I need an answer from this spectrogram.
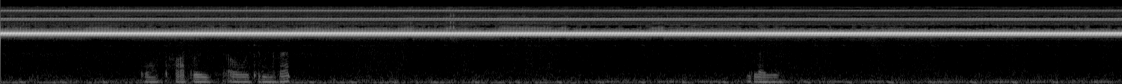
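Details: Shrill, sustained high ringing from crying coconut crickets, constant throughout, with brief soft human speech early on and again later.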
